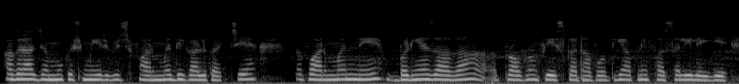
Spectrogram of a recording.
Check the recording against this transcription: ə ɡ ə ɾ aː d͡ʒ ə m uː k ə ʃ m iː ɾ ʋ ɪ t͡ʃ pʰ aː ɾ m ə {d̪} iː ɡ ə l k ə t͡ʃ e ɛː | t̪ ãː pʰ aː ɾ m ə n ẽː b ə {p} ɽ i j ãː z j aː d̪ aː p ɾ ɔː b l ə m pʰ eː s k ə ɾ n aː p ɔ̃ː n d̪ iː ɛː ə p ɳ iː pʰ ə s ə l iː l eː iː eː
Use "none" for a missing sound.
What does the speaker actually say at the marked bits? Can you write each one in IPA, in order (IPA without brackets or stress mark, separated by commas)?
d̪, none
